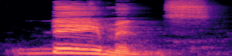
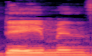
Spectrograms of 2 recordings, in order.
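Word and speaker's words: daemons: domains of real space demons I know it's not pronounced Damon's I do I'm just like basically poking fun at the extra letter A in there for no reason but uh a demon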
